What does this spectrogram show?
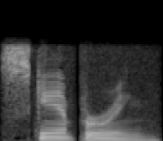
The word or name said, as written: scampering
